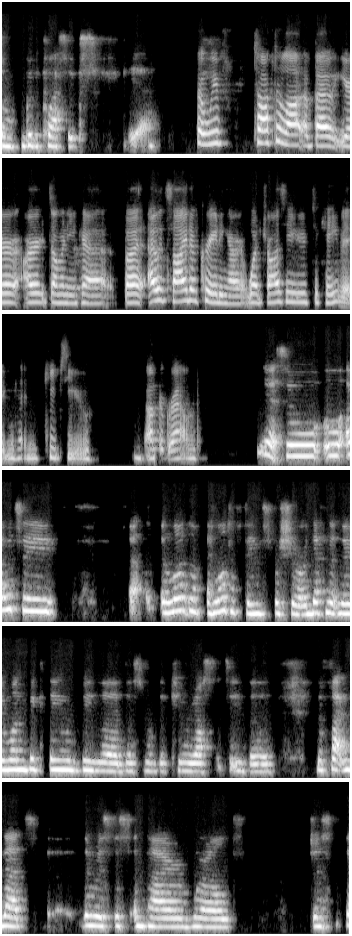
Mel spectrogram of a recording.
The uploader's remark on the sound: We apologise for the sound quality in this episode…recording a podcast during lockdown had its challenges!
